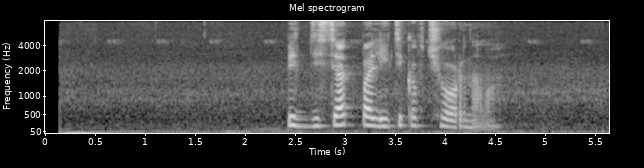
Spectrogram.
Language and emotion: Russian, neutral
